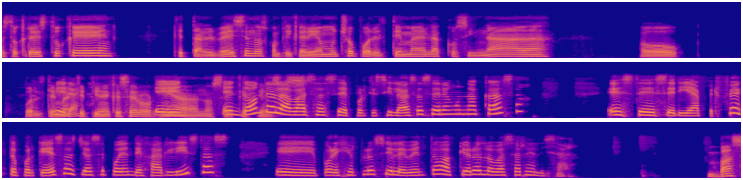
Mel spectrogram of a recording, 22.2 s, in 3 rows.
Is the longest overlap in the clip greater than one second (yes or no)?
yes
